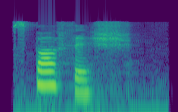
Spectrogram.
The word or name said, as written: spoffish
